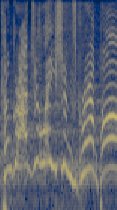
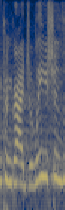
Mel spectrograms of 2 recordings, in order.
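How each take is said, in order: First: High, bright-eyed congratulating shout; excited cheer. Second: Said in the usual way. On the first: Retold or imitated. Bagel store staff cheering the father, high and excited. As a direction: greet the new grandpa with a squeal of joy. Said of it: "and they're like". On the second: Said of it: "calling them and saying".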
